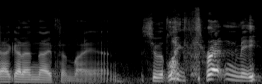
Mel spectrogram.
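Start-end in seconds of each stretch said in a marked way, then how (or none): 0.0-1.2 dropped H's, low and matter-of-fact like an immigrant mother; mother's accent. Retold or imitated. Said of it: "she dropped her H's like a Cockney".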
